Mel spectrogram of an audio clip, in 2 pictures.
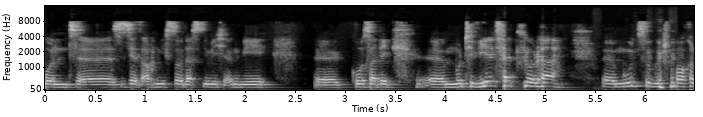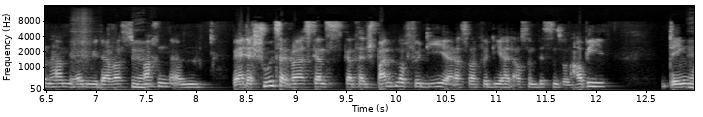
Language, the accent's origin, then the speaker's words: German; Northern Hesse, Germany; moved away as an adult; also born or lived in Stuttgart; meiner alten Heimat, wo ich jetzt auch wieder bin in Nordhessen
